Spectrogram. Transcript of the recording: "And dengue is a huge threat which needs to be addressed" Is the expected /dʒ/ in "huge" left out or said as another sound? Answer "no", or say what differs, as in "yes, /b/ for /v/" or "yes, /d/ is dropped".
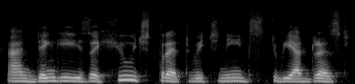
no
